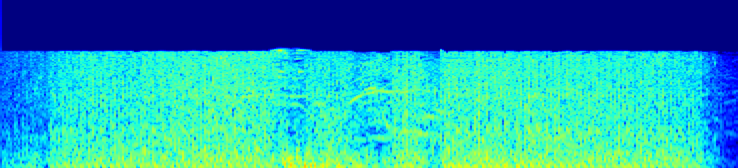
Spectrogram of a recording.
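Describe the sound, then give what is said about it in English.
Rapid automatic fire from a German submachine gun: a loud, dense, unbroken stream of shots that runs for about seven seconds, with no voices. “Get a load of this gat. Some German submachine gun.”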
